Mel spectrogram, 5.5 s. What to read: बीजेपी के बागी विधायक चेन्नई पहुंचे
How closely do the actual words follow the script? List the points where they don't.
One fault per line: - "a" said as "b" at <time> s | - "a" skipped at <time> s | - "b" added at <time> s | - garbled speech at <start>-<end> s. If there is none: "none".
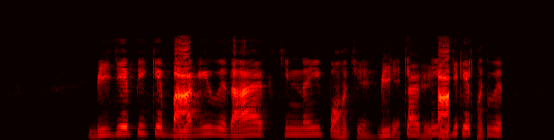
- garbled speech at 3.8-5.0 s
